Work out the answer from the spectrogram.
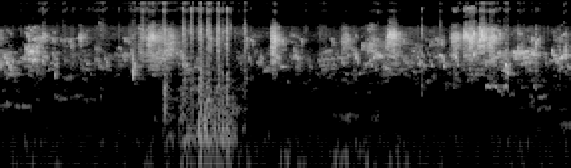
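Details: Chicks peep shrilly and continuously as they eat, and a short burst of wing flapping interrupts the chirping chorus about two seconds in.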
